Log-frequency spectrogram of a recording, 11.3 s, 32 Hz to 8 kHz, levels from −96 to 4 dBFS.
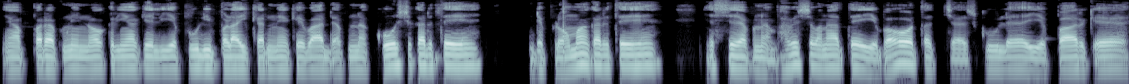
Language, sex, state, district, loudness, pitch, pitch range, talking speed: Hindi, male, Uttar Pradesh, Etah, -18 LUFS, 100 Hz, 95-110 Hz, 165 wpm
